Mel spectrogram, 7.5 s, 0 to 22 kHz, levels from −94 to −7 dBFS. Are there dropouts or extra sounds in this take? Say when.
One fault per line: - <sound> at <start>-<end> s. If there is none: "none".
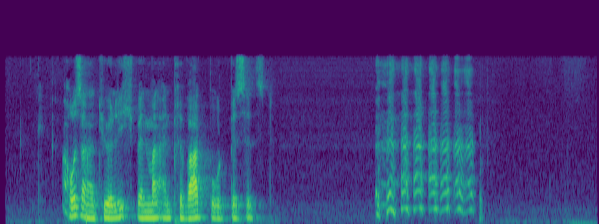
- laugh at 4.7-6.1 s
